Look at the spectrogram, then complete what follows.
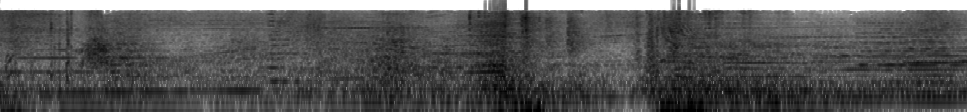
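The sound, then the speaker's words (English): A magic elevator whooshes off with a steady low mechanical rumble and broad rushing noise, swelling in two louder surges midway, with no voices. “This elevator can go sideways, long ways, slant ways, and any other ways you can think of. You just press any button, and whoosh, you're off!”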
